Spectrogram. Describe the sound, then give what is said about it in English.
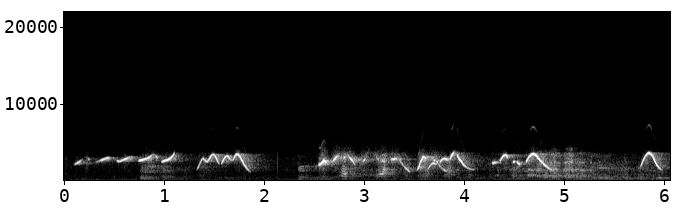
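Shrill human whistling in a quick run of rising and falling notes, bright, with short pauses between bursts over a soft background hiss and no voices. “Well, we may as well whistle at each other.”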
